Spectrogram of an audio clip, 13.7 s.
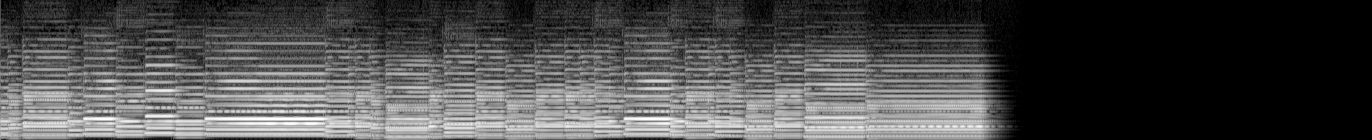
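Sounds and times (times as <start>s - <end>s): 
two-part polska folk dance tune: 0.0s - 9.9s.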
